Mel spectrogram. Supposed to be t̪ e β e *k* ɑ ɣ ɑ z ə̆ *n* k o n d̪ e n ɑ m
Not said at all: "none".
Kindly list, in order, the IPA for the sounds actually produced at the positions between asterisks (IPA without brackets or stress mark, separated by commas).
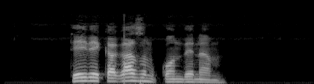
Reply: k, m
